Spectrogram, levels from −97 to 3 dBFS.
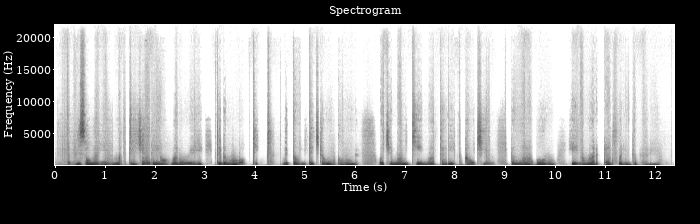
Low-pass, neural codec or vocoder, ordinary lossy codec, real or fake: none; codec, 44.1 kHz, 0.9 kbps, DAC; none; fake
